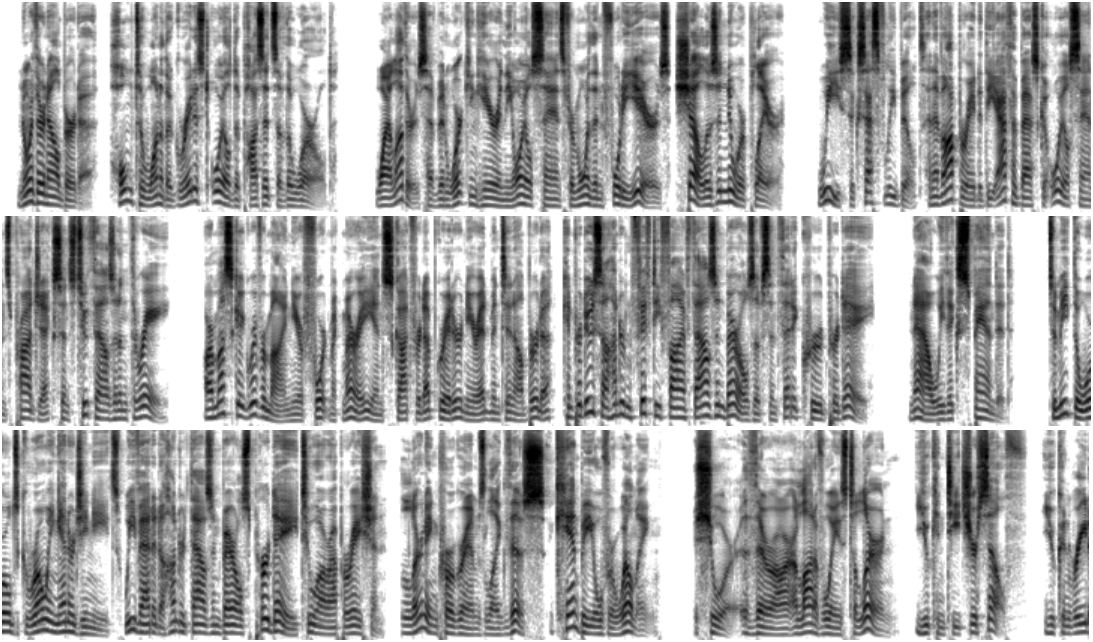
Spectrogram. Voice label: Corporate, American Corporate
